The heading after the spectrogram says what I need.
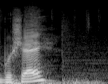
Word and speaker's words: Boucher: And in net for Philadelphia will be Brian Boucher. That's how you pronounce it.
